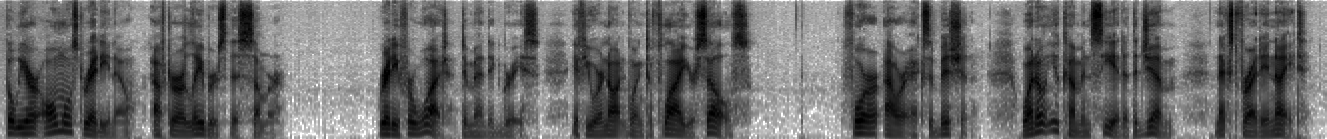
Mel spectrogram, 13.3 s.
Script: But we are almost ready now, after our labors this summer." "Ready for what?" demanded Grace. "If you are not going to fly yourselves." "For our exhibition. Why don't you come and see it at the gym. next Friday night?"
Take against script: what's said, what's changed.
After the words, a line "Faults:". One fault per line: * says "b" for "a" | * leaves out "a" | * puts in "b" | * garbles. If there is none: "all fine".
But we are almost ready now, after our labors this summer." "Ready for what?" demanded Grace. "If you are not going to fly yourselves." "For our exhibition. Why don't you come and see it at the gym. next Friday night?"
Faults:
all fine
